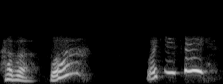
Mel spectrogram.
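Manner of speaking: shrill, loud disbelief; astonished. Acted. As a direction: squeak out the question. Pigeon astonished.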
